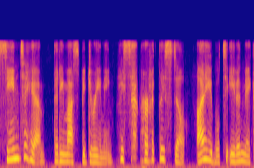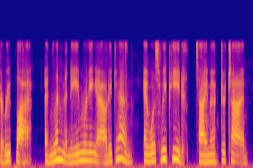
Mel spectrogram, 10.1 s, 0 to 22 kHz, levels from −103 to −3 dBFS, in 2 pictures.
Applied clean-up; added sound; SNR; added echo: neural diffusion model UNIVERSE++.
